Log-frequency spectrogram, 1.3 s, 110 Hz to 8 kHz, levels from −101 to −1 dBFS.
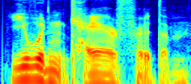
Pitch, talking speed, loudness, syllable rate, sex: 100 Hz, 280 wpm, -20 LUFS, 5.1 syllables/s, male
